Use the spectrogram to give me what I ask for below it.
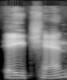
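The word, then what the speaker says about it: Achane: actually wants I saw he wants his last name to pronounce a Chan a-c-h-a-n-h that's how he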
